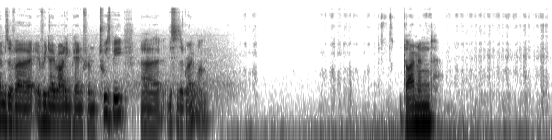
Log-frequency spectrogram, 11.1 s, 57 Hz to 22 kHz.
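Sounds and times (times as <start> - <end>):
fountain pen scratching on paper: 6.4 - 7.7, 8.8 - 11.0.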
